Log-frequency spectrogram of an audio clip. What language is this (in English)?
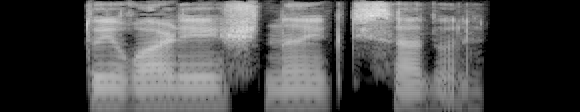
Pashto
